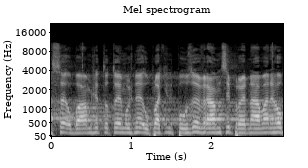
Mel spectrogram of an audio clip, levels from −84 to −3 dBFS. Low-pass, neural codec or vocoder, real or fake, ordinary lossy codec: 10.8 kHz; none; real; MP3, 64 kbps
